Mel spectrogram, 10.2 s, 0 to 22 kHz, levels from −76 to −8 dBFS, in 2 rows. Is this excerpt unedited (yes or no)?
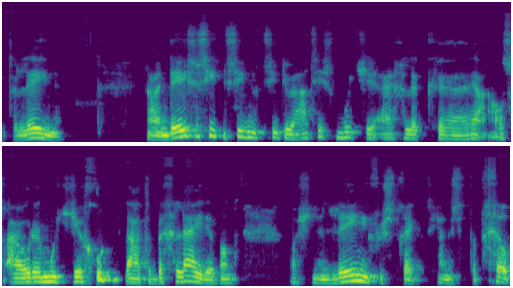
yes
